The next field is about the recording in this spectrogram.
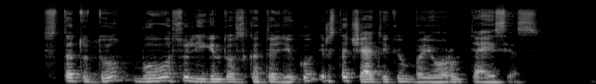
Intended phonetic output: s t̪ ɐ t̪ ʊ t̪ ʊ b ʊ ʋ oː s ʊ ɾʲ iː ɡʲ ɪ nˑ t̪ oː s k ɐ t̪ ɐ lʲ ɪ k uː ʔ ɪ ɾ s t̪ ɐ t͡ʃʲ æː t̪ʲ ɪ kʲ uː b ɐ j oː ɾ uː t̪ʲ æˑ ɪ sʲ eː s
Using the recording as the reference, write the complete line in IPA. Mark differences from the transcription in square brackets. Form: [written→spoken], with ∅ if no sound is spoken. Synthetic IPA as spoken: s t̪ ɐ t̪ ʊ t̪ ʊ b ʊ ʋ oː s ʊ [ɾʲ→lʲ] iː ɡʲ ɪ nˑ t̪ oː s k ɐ t̪ ɐ lʲ ɪ k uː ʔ ɪ ɾ s t̪ ɐ t͡ʃʲ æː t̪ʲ ɪ kʲ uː b ɐ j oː ɾ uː t̪ʲ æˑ ɪ sʲ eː s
